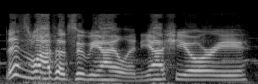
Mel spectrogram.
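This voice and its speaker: A woman's voice: on the high side, animated, normal speed, pushed and bright, clean tone, poor audio. A woman streamer giving casual, playful and self-mocking commentary as she plays a video game. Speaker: gaming streamer. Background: game music.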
